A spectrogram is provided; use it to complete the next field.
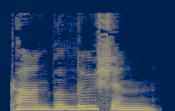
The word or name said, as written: convolutionary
